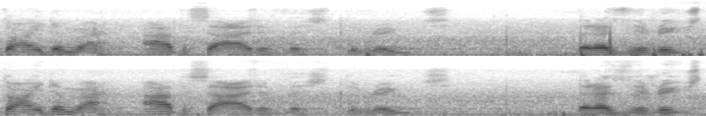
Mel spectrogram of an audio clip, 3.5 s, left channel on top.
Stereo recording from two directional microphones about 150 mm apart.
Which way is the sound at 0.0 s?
20° left (ahead or behind).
